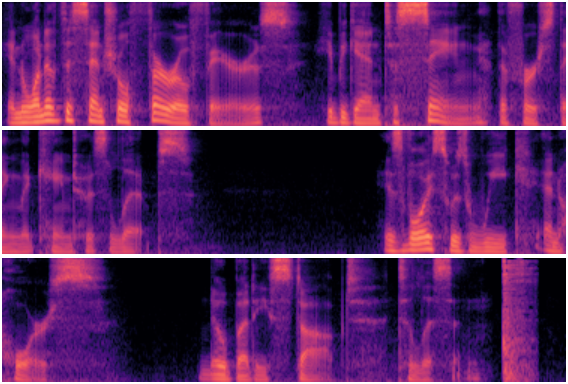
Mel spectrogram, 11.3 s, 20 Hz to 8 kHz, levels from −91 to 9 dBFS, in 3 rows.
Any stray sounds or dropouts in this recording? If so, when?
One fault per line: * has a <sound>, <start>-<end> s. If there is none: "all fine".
* has a thud, 10.9-11.1 s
